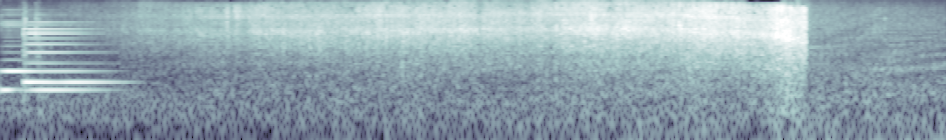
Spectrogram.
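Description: Skis hiss along an icy ramp track.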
